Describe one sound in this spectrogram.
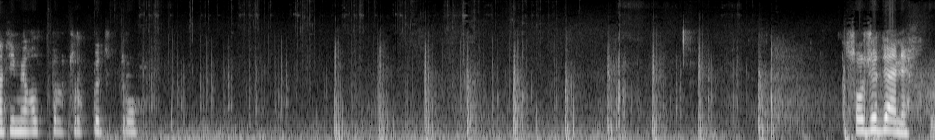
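Footsteps thud quickly.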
